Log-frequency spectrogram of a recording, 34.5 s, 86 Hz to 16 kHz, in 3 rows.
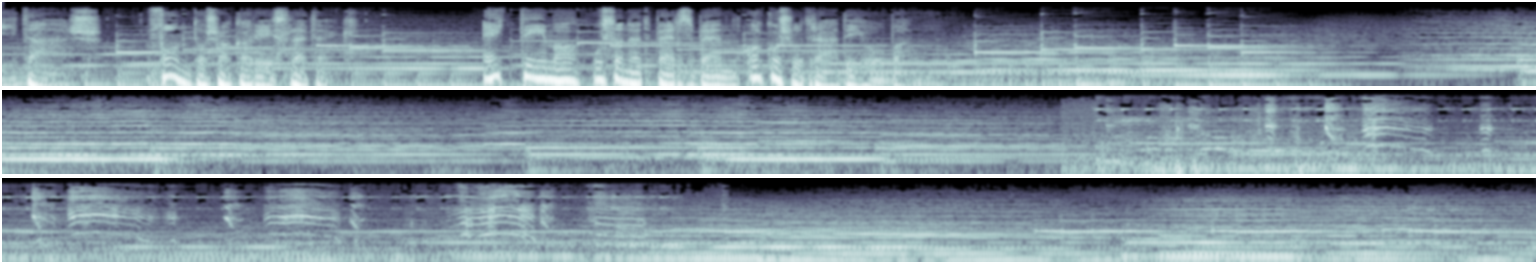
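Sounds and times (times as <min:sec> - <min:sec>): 
soft steady musical background: 0:00.0 - 0:34.5
speech: 0:00.5 - 0:02.8, 0:03.6 - 0:06.9
newborn baby crying: 0:20.8 - 0:28.1.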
